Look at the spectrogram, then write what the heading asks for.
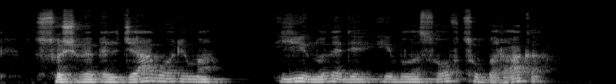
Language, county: Lithuanian, Alytus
